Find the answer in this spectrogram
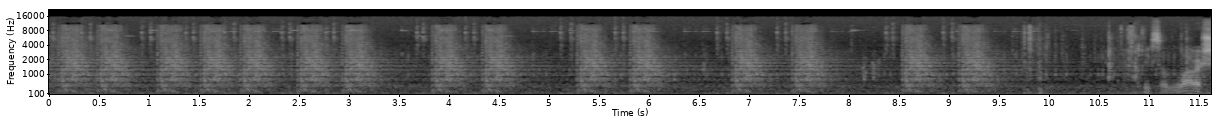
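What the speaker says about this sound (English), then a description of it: "Takes a lot of shots to kill the bull squid" Rapid, steady bursts of gunfire from Half-Life shooting at a bullsquid, repeating in an even rhythm throughout, close and fairly loud over a constant game background.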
